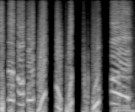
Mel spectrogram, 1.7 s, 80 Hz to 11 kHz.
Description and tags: Cut scratching a vocal phrase. Technics SL1210 MkII. Recorded with M-Audio MicroTrack2496.
you can support me by sending me some money:
battle, beat, chop, cut, cutting, dj, hiphop, phrase, record, riff, scratch, scratching, turntablism, vinyl, vocal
